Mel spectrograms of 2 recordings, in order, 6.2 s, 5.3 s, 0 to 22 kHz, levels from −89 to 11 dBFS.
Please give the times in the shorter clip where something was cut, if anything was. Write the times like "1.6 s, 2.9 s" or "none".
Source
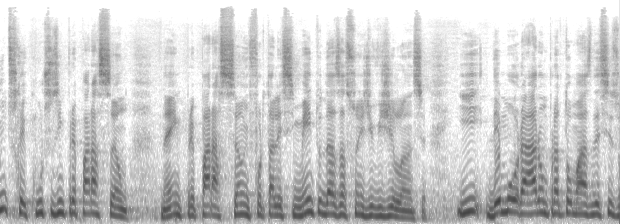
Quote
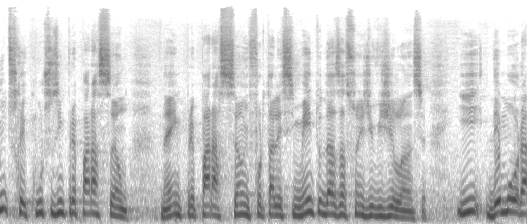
none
